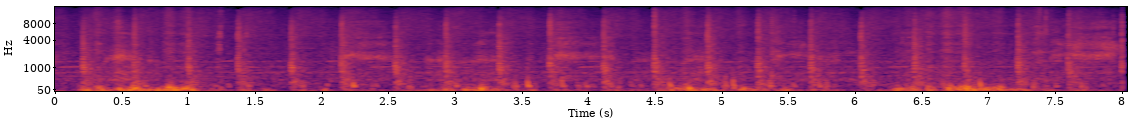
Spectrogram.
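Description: Running footfalls on a treadmill belt, faint, in a quick, even rhythm of soft thuds.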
